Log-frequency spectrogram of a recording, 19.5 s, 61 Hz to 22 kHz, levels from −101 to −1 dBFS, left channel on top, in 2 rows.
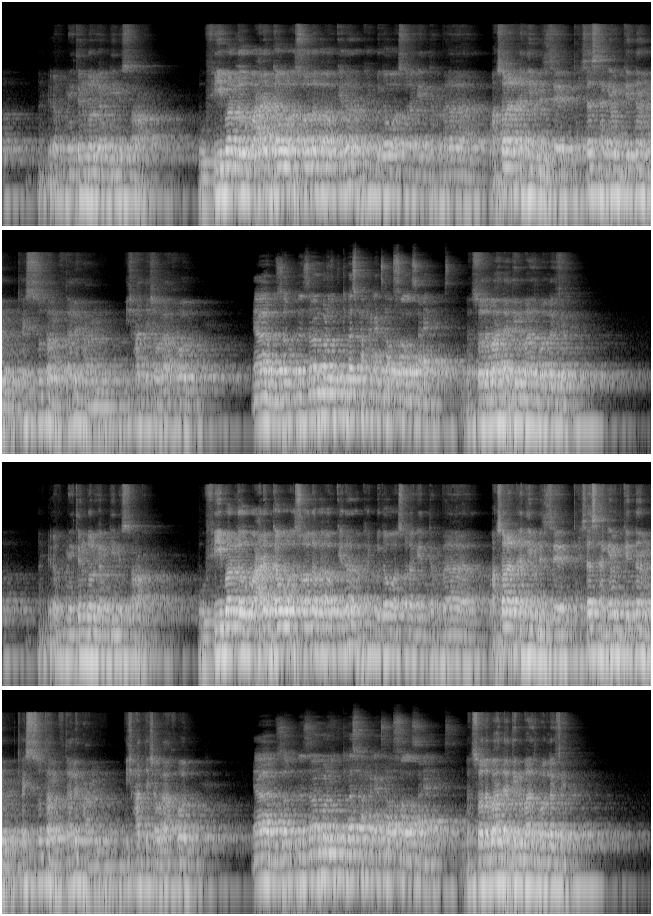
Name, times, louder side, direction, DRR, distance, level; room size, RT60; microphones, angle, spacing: voice 1, 0.5-2.3 2.9-12.6 16.6-18.2, right 1 dB, 35° right, 3 dB, 0.8 m, -25 dB
voice 2, 13.5-16.2, left 1 dB, 15° left, -4 dB, 1.0 m, -25 dB
6.8 x 4.9 x 6.8 m, 2.3 s
head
